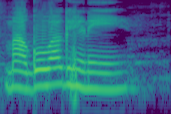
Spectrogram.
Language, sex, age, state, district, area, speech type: Marathi, female, 30-45, Maharashtra, Mumbai Suburban, urban, read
